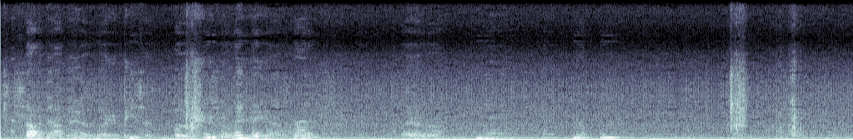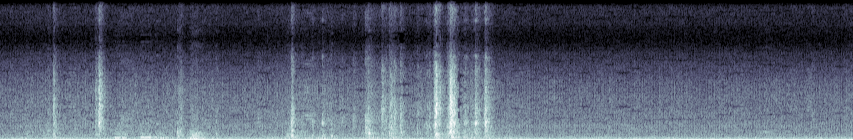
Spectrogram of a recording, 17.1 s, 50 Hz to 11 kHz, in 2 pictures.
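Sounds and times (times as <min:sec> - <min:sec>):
room hum and hiss: 0:00.0 - 0:17.0.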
